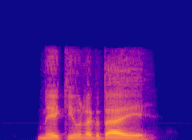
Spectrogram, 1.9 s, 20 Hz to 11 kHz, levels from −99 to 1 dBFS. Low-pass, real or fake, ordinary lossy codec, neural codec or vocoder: 7.2 kHz; fake; AAC, 64 kbps; codec, 16 kHz, 0.5 kbps, X-Codec, HuBERT features, trained on LibriSpeech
